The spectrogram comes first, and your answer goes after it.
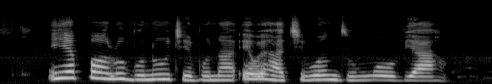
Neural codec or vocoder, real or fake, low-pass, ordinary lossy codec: none; real; none; none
